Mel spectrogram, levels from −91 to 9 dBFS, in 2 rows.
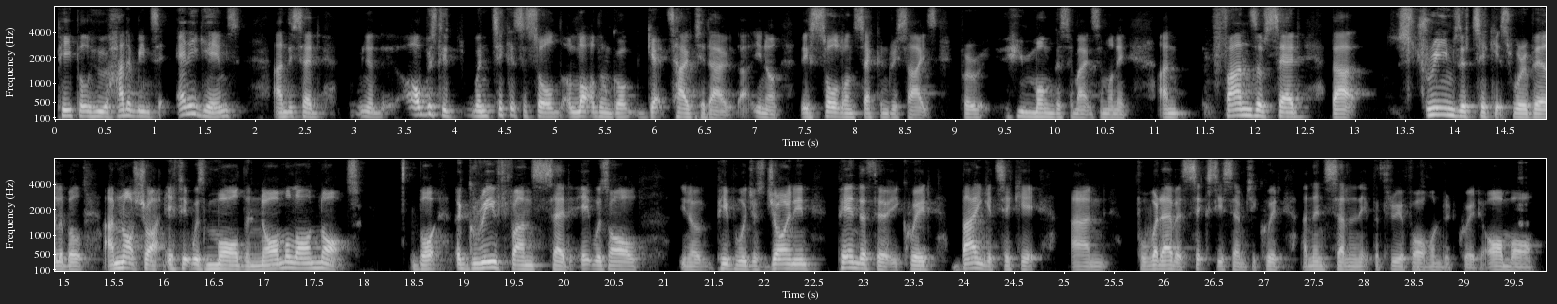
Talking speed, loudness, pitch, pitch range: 195 wpm, -20 LUFS, 115 Hz, 100-130 Hz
